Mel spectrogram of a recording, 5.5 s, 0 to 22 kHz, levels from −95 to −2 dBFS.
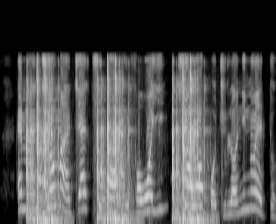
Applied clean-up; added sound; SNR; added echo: none; Dishes, pots, and pans; -4 dB; none.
